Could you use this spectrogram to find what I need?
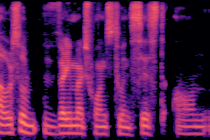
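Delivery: speaking too quietly. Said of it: "can you speak up a bit?".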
